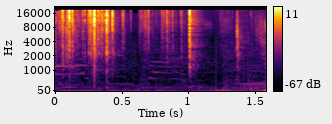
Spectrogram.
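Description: Papery crinkling and rustling as the sleeve of an original UK 1971 Apple pressing of an album is pulled open, with a few sharp crackles and soft scraping over about a second and a half, fairly quiet.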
